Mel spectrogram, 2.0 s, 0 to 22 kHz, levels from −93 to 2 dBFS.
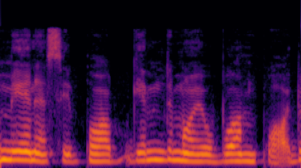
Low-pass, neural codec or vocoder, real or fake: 10.8 kHz; codec, 24 kHz, 3 kbps, HILCodec; fake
